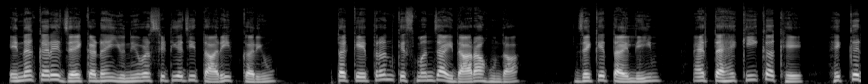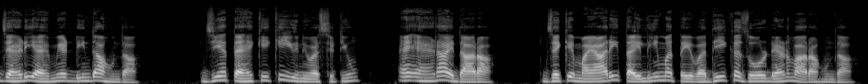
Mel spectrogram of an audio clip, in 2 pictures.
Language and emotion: Sindhi, neutral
